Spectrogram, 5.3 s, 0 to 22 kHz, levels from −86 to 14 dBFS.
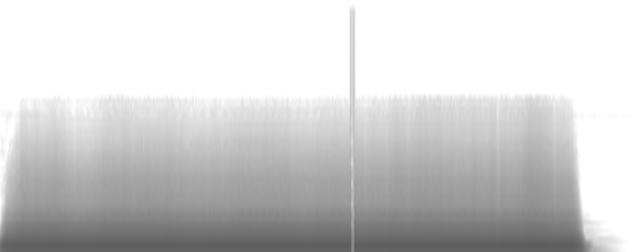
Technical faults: digital broadcast dropout

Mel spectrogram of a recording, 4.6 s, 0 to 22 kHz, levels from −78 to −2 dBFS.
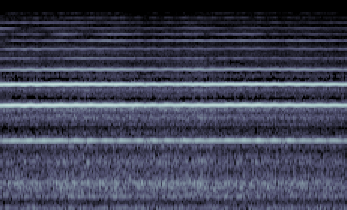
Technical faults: none

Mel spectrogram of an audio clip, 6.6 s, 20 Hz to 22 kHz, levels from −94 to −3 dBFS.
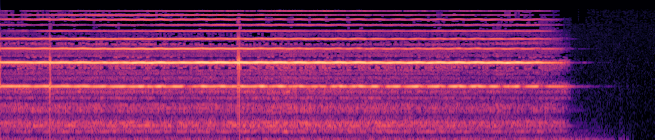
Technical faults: repeated buffer

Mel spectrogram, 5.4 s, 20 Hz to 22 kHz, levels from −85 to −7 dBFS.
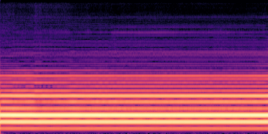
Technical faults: none

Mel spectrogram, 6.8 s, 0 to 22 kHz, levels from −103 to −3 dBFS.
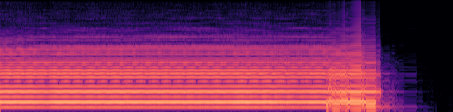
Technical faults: robotic sound from repeated short buffers

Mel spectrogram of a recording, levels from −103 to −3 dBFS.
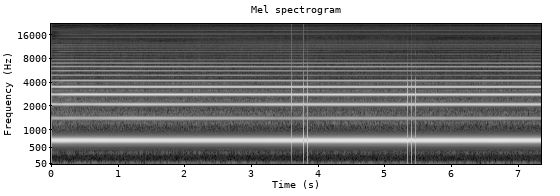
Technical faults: chunks out of order

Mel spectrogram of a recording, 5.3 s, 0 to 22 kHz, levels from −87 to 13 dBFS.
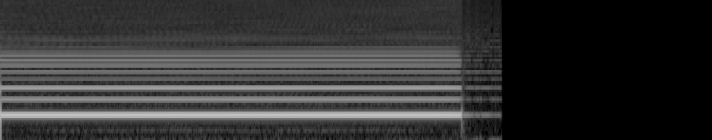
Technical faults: low bit depth without dither

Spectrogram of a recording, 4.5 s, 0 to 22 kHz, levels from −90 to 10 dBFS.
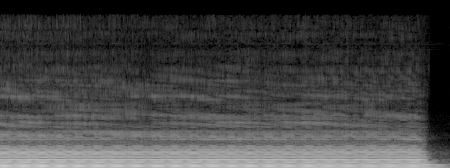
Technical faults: none

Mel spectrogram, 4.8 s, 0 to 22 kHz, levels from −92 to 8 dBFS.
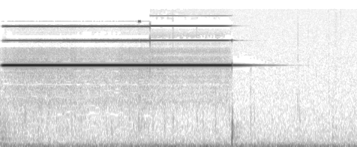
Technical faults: adaptive stream starting at a low bitrate

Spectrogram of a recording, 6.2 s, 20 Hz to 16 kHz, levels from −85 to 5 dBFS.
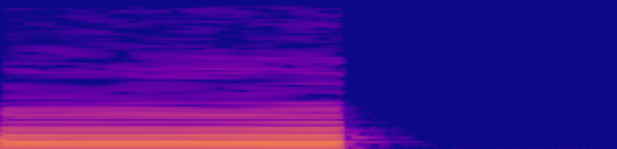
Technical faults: none

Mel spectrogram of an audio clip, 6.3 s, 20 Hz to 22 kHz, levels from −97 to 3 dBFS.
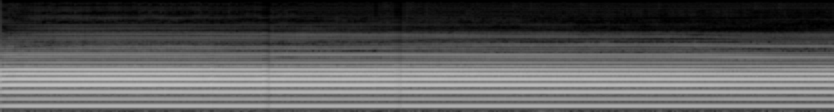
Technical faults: short stall from a late packet

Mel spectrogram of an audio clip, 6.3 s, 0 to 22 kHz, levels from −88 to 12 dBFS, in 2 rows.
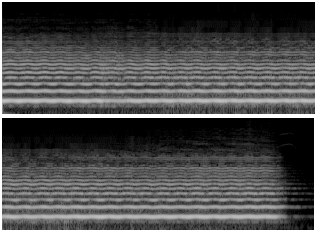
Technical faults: call bitrate drop

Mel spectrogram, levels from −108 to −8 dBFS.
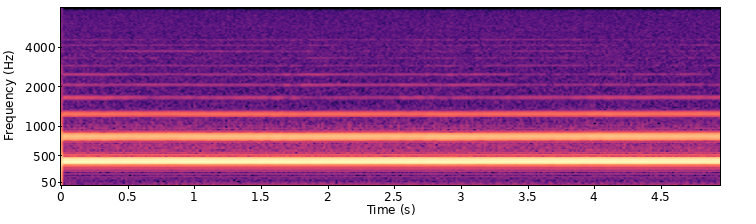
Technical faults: none

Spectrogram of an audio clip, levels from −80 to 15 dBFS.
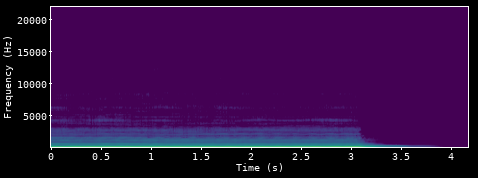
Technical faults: none

